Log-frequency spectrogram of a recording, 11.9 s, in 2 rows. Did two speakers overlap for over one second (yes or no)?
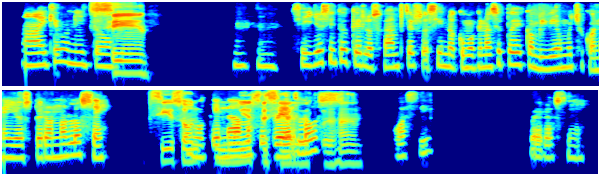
yes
